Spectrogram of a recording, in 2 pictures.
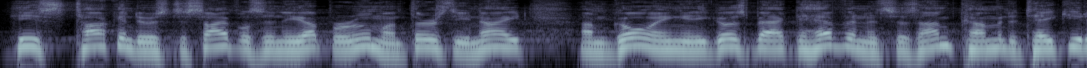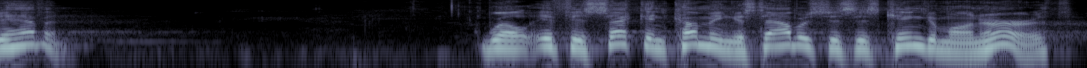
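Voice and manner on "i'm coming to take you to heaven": ordinary talk, nothing marked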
